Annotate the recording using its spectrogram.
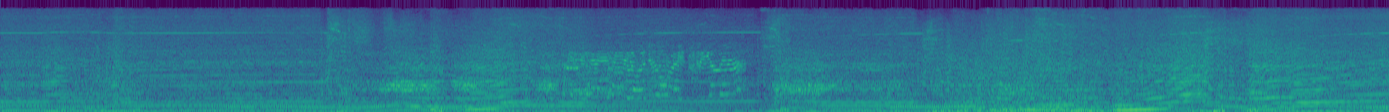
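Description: A car engine roars at high revs, rising and falling as gears shift.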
